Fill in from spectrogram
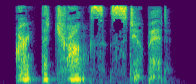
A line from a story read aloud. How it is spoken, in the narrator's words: She whispered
